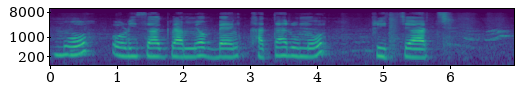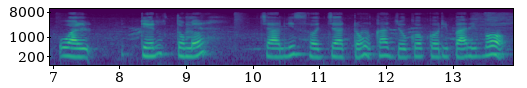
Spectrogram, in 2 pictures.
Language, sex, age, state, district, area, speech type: Odia, female, 18-30, Odisha, Balangir, urban, read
